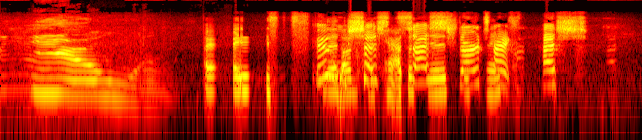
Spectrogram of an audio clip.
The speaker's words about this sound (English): is breaking up in this. I know. I didn't hear what she said.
